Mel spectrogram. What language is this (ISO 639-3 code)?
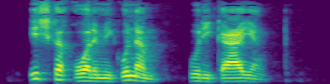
qwa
